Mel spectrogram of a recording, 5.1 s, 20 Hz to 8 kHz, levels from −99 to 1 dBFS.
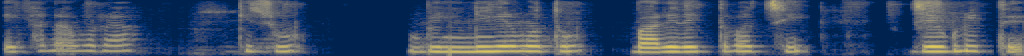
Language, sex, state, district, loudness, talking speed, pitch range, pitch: Bengali, female, West Bengal, Malda, -21 LUFS, 105 wpm, 255-280 Hz, 270 Hz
